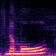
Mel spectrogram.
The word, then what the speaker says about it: Namor: Namor, I'm pretty sure. – Namor? – MCU showed me how to say it right last year. Namor.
